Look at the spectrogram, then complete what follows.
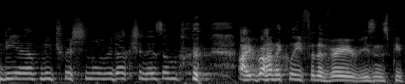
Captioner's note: chuckling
